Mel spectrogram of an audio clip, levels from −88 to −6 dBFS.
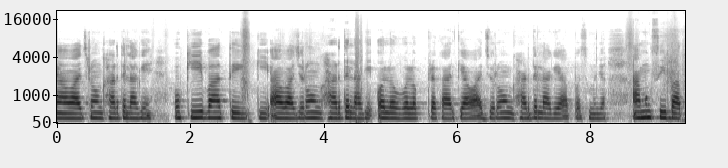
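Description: A worn or dirty contact somewhere in the signal path briefly lost its grip at 4.48 s, making and breaking the connection in rapid succession until 4.65 s. That loose connector crackle chops the speech into fragments for roughly 0.17 s, and each time the contact snaps back, any DC sitting on the line adds a pop. The result is a short, irregular burst of scratchy crackle laid over the speech.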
